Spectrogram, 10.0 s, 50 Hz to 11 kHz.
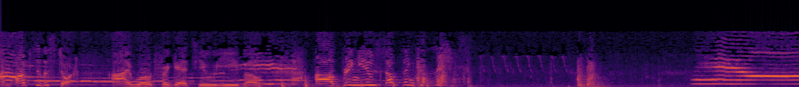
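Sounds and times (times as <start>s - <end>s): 
cat meowing: 0.0s - 3.8s, 8.6s - 9.9s
speech: 0.0s - 5.9s.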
